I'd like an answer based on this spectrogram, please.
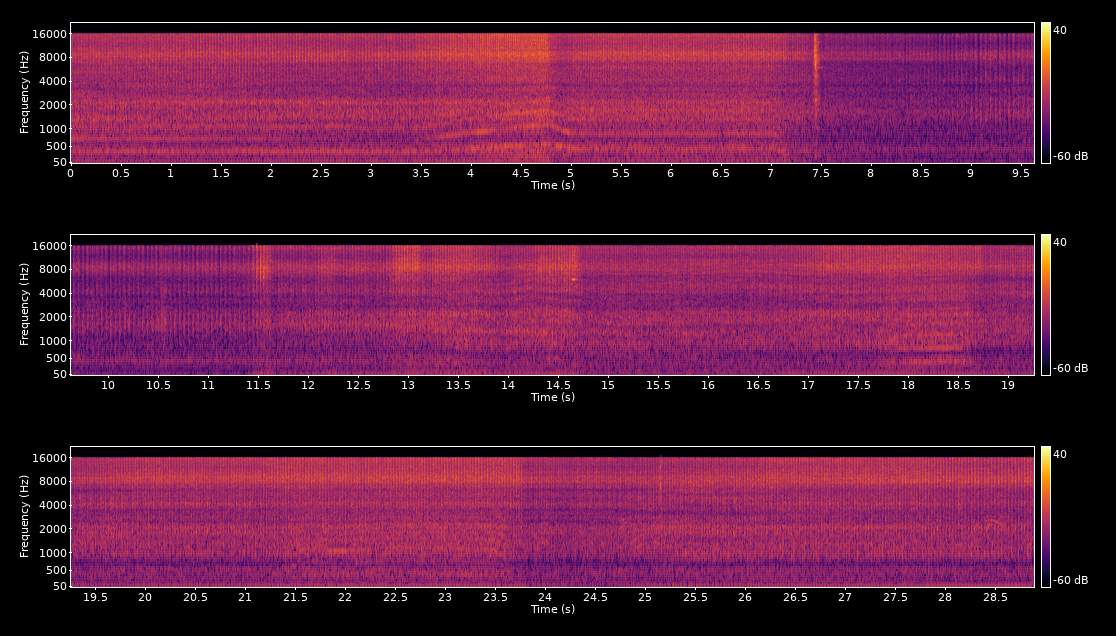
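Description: Mahindra tractor diesel engines running while a rear leveling blade is worked through loose sandy soil. About four seconds in the engine is revved, with a whine rising and then settling at a higher pitch. The engine note then shifts up and down as the tractors take load.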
